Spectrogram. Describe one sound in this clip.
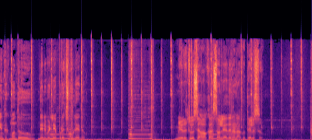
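A man speaks with emotion, close by.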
